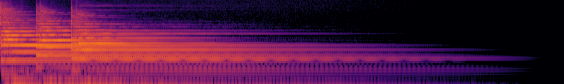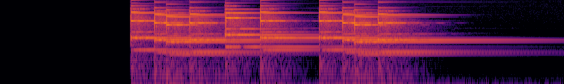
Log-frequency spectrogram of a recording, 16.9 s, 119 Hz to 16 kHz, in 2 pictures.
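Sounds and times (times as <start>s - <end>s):
bells: 0.0s - 5.7s, 10.4s - 16.9s.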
